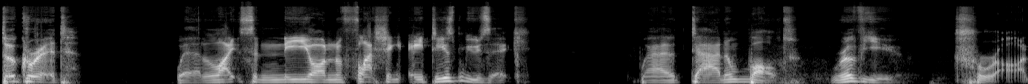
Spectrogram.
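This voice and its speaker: A man puts on a character voice, speaking very slowly with long, frequent pauses in a dry, close sound with no echo. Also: medium pitch for a man, very clean recording, silent background. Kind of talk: dramatic trailer-style intro.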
